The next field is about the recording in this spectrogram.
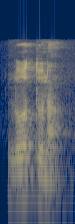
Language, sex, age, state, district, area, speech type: Manipuri, male, 18-30, Manipur, Tengnoupal, rural, read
